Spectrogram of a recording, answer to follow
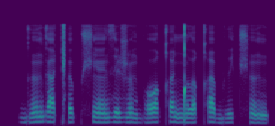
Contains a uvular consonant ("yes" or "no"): yes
